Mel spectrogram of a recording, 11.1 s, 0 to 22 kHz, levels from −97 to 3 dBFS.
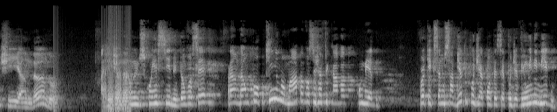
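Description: The writing program and the hardware reading the ring buffer have drifted out of step, causing buffer tearing from 1.07 to 2.63 s. Roughly two-fifths of each period repeats audio about 40 ms old, hard-joined on both sides, giving a robotic 93.8 Hz buzz that fits a 512-sample buffer.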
